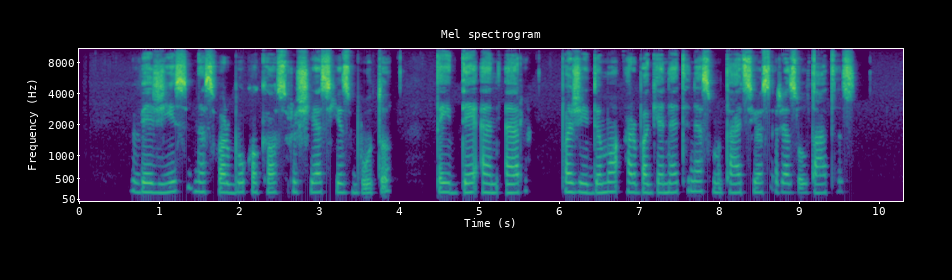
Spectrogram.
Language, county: Lithuanian, Kaunas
